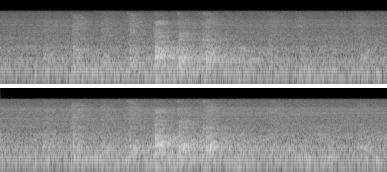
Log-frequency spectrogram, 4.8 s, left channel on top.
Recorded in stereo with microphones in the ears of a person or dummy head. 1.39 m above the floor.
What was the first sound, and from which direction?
Running footsteps, 30° right (ahead or behind).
